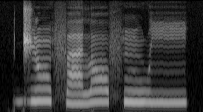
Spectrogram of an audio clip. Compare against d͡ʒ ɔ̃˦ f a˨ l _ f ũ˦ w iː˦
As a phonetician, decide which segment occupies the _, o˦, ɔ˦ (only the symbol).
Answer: ɔ˦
